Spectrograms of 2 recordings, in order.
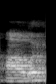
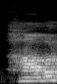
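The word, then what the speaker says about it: hour: है ना लेकिन यहां आवर में है आवर में एच क्या है साइलेंट है हावर नहीं पढ़ रहे हैं आवर एच साइलेंट है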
